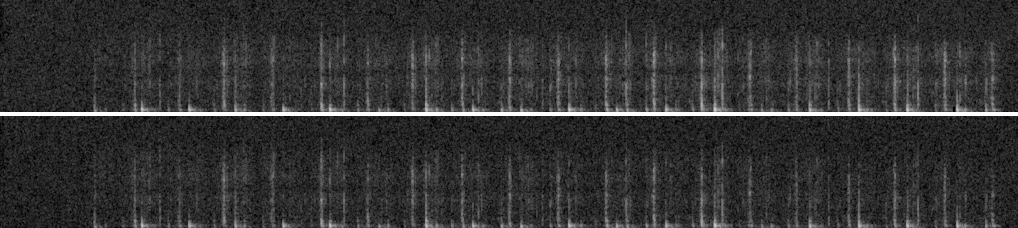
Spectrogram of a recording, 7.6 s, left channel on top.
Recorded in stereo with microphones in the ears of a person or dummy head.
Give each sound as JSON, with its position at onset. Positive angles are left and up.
{"t": 0.7, "sound": "running footsteps", "side_deg": 0}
